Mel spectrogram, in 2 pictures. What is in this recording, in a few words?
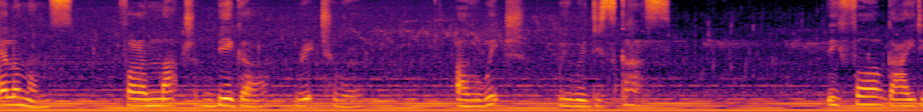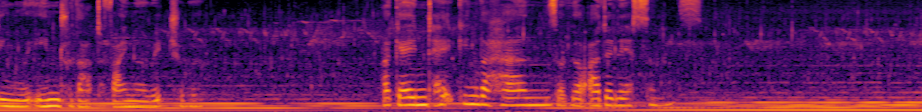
Beltane water Meditation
